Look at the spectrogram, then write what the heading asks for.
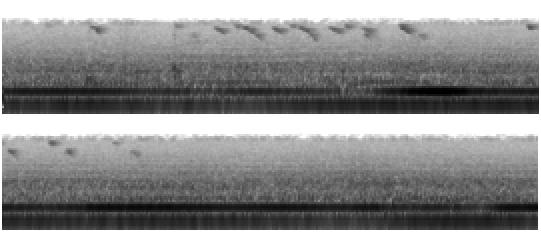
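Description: Small birds chirping in the undergrowth: a quick run of short, falling chirps in the first three seconds and a few more around four to five seconds in. A steady low hum runs underneath and swells briefly about three seconds in.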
